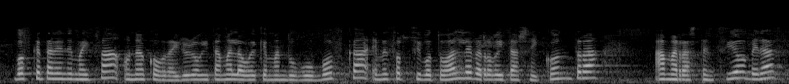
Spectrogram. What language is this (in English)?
Basque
